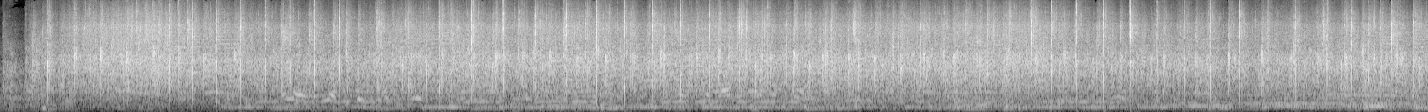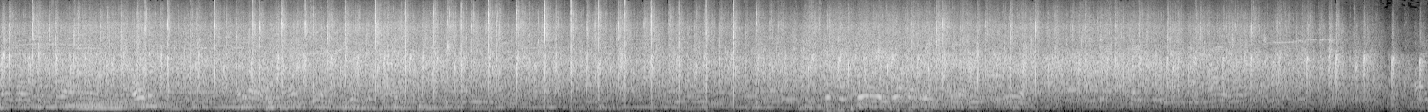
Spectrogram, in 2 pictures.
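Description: A large audience applauding steadily, with music playing underneath; the clapping dies away near the end.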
